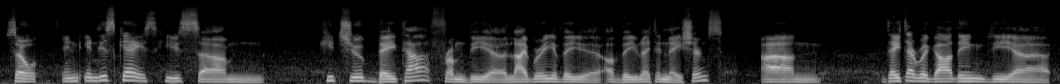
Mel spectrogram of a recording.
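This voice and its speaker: Man, mid-range voice, gallery guide, halting and informal, explaining work on the spot. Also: mid-range voice. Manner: halting, pausing often to find words. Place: art fair booth.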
